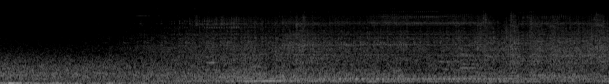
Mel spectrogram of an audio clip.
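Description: Steady city traffic noise: a busy road with cars and trucks passing.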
